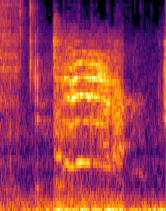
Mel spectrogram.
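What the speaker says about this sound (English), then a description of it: "Shut up cat." A house cat gives a single drawn-out meow close by, rising and then fading, in a quiet workshop where an RC car kit is being assembled.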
